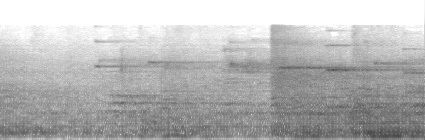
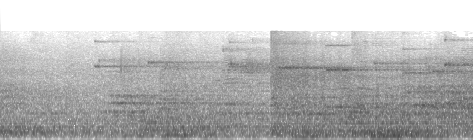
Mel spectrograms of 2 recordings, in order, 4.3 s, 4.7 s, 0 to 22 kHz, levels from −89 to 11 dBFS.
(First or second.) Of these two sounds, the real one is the second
